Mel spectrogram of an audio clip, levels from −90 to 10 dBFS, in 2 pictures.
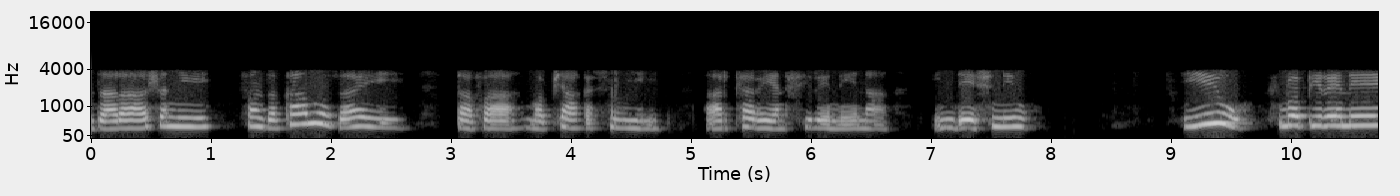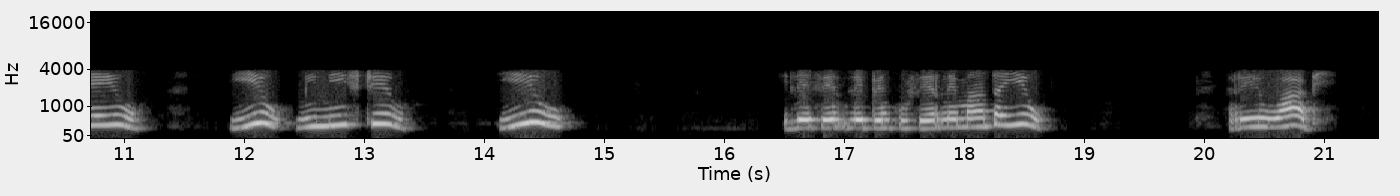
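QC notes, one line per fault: No faults to note for this speech clip.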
